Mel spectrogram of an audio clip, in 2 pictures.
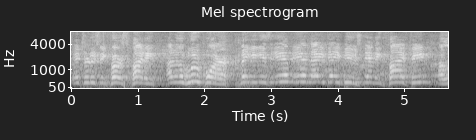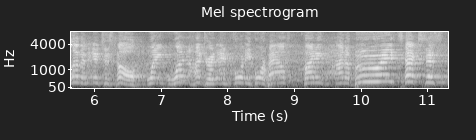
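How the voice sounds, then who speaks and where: A man working as a fight ring announcer, shouting drawn-out, formal introductions in boxing style. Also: very high voice. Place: live fight arena. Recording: echoey PA in noisy crowded arena. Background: loud crowd.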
